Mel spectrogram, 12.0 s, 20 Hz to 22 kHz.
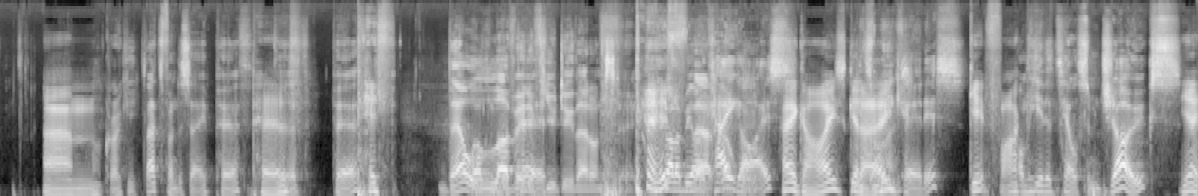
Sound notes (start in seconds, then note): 2.2 repeating "Perth" in Australian accents; 7.2 imitating Australian accent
